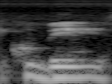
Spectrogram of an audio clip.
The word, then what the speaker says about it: Kubeh: Tiens, un restaurant euh, que j'aime beaucoup, c'est Koubé. Ça s'écrit K-U-B-E-H.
